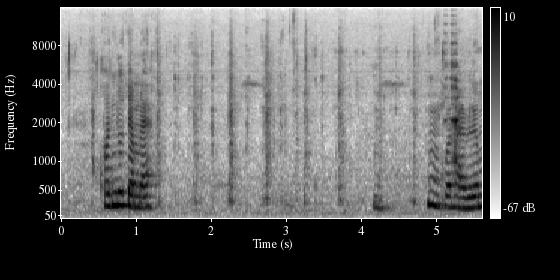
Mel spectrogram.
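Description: A young woman crunches on a raw vegetable.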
